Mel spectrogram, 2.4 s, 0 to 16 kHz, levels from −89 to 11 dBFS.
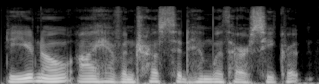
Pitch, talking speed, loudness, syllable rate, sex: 120 Hz, 250 wpm, -15 LUFS, 5.9 syllables/s, male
